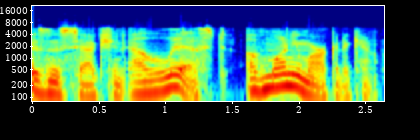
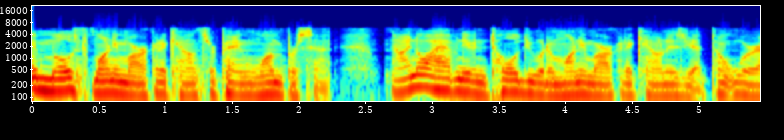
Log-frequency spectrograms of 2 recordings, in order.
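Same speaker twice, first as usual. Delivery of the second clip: ordinary talk, nothing marked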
